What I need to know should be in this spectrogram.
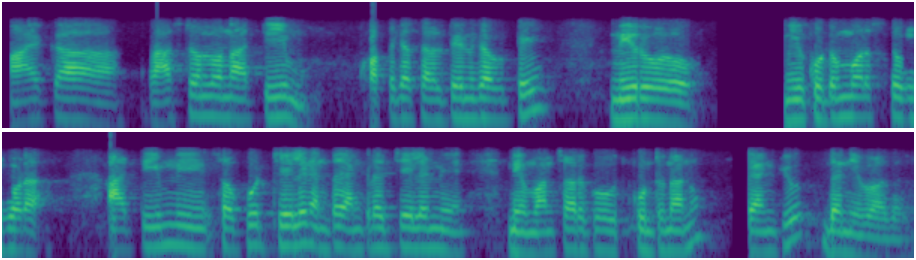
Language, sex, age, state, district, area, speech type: Telugu, male, 18-30, Andhra Pradesh, East Godavari, rural, conversation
